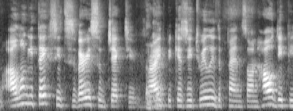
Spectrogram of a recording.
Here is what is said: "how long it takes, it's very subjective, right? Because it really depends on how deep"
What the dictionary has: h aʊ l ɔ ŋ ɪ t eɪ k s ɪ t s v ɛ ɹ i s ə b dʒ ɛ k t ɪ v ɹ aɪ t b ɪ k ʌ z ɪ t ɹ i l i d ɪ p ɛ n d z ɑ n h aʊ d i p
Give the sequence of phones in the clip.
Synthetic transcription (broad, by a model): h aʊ l ɔ ŋ ɪ t eɪ k s ɪ t s v ɛ ɹ i s ə b dʒ ɛ k t ɪ v ɹ aɪ t b ɪ k ʌ z ɪ t ɹ i l i d ɪ p ɛ n d z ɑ n h aʊ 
